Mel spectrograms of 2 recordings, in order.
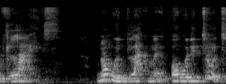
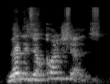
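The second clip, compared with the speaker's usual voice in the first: "Where" pitched high and pushed harder; louder accusing question; 8 semitones higher, 3 dB louder than usual. Retold or imitated. Kanu confronting the news agencies, louder accusing repeat. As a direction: repeat it more forcefully, rising. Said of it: "Asking them".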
